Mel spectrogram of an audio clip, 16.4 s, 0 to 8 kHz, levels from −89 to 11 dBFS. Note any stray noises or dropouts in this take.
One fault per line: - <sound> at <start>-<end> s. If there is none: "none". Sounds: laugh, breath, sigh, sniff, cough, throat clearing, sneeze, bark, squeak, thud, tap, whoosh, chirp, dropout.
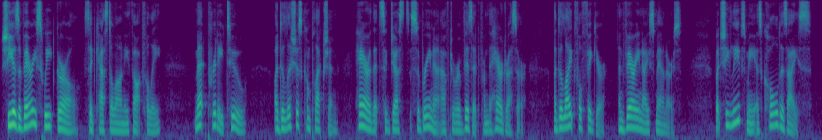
none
